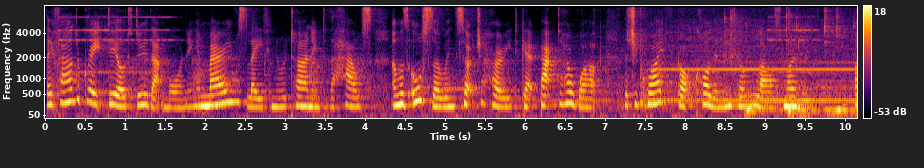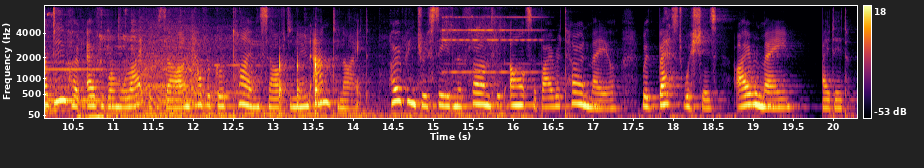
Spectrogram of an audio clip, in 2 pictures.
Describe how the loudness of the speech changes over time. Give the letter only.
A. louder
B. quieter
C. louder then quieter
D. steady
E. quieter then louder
D.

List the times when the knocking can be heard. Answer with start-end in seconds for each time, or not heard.
13.1-13.7.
